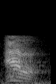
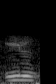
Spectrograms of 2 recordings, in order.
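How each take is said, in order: First: The article begins with an a vowel. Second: The article begins with an i vowel. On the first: The speaker calls it right. "tapi al. Hamzanya dibaca fathah" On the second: The speaker calls it wrong. "enggak boleh il"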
